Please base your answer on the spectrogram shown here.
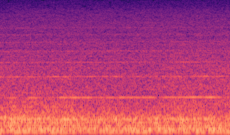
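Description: A Malaysia Airlines plane passing nearby, heard from inside another airliner on the ground, a steady loud broadband rumble of engines and cabin noise holding evenly throughout with no voices.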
